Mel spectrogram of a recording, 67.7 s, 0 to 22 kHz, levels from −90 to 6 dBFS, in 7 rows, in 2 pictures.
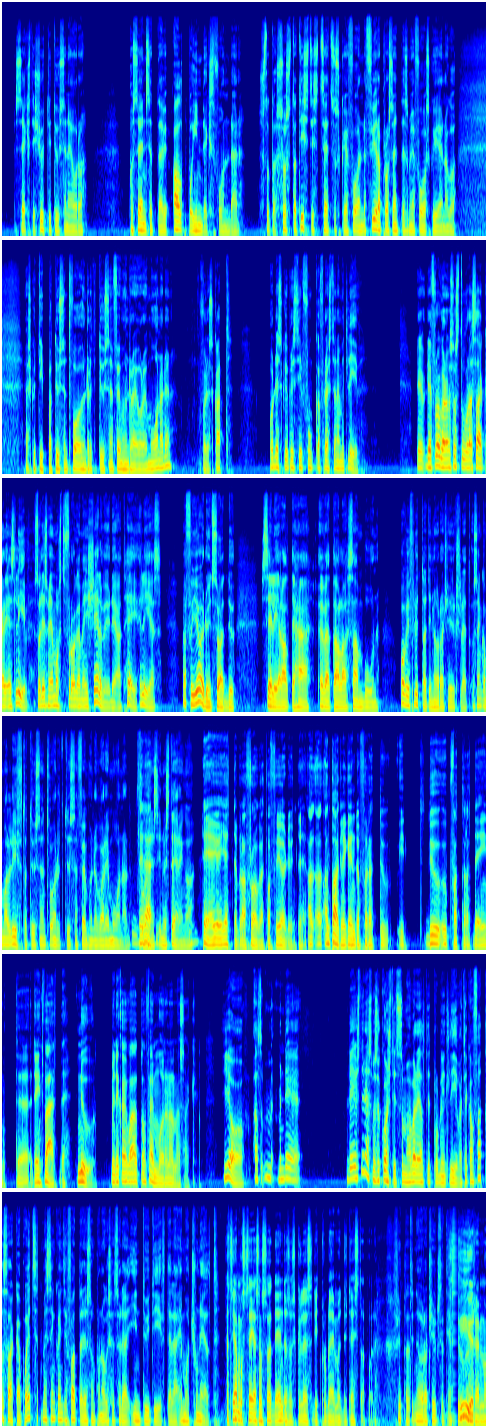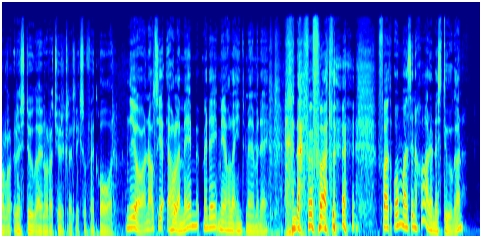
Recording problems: choppy; occasionally; from 57 to 59 s; 3% of the speech affected

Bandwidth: 16.5 kHz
